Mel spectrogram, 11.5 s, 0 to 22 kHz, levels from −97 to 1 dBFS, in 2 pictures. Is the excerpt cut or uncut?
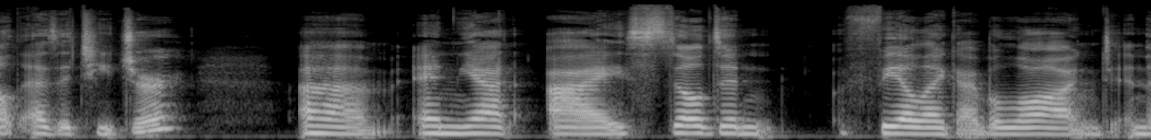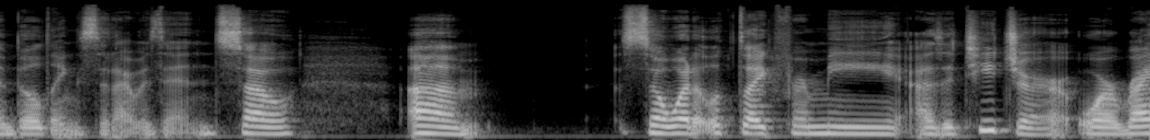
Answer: uncut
